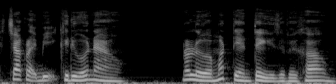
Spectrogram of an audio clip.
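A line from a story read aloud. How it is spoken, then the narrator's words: Sighing question. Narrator (Vietnamese): ông Tân chép miệng thở dài hỏi luôn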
